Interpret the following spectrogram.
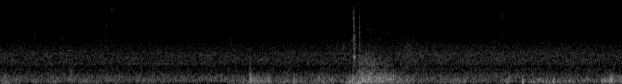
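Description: Wind in a snow storm, with a gust buffeting the microphone as a short low rumble about three and a half seconds in.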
